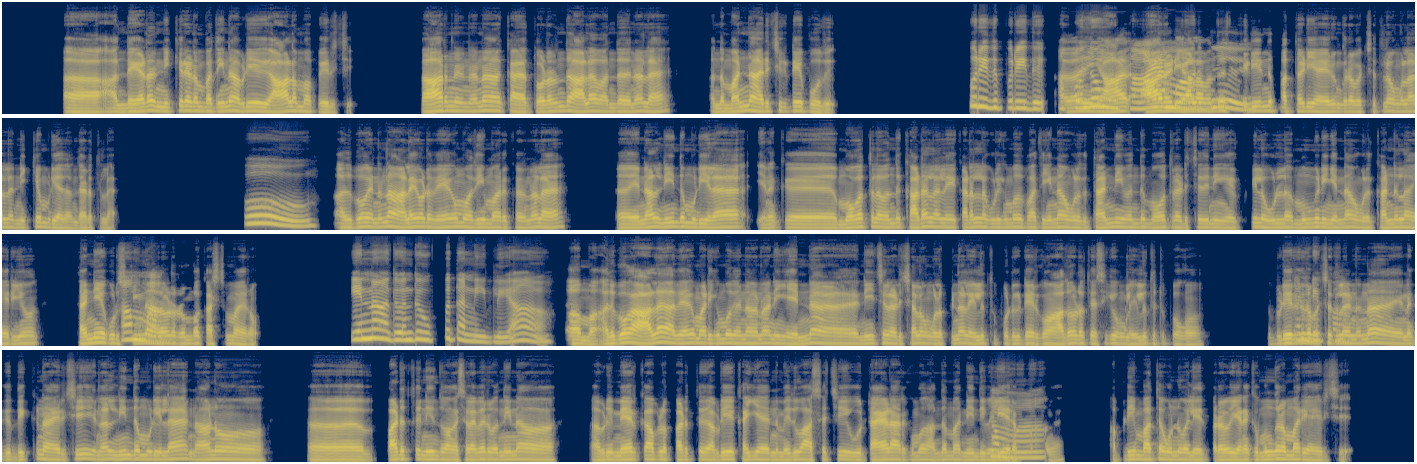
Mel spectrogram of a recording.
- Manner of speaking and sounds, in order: in English: "டயர்டா"
- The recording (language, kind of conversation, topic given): Tamil, podcast, கடலோரத்தில் சாகசம் செய்யும் போது என்னென்னவற்றை கவனிக்க வேண்டும்?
